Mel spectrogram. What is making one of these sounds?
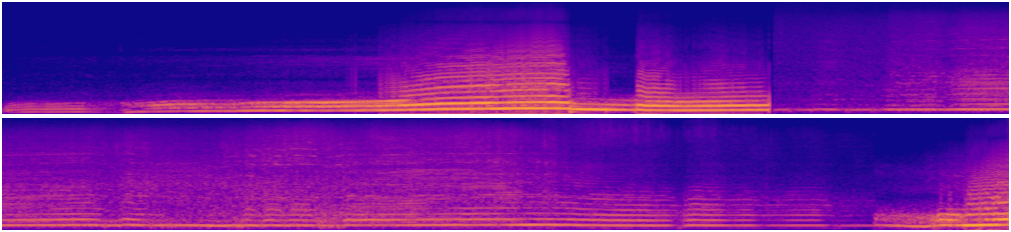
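A rally car engine roars loudly as the car speeds past.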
